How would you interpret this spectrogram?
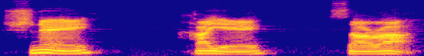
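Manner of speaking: slow word-by-word reading of "Shnei Chaye Sarah"; Hebrew reading. Shown as a demonstration. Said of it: "what does it say".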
